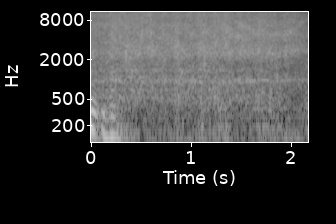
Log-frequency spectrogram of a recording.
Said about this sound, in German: Endlich kommt die Dunstabzugshaube hier, Mariti, auf Touren, sag ich mal.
